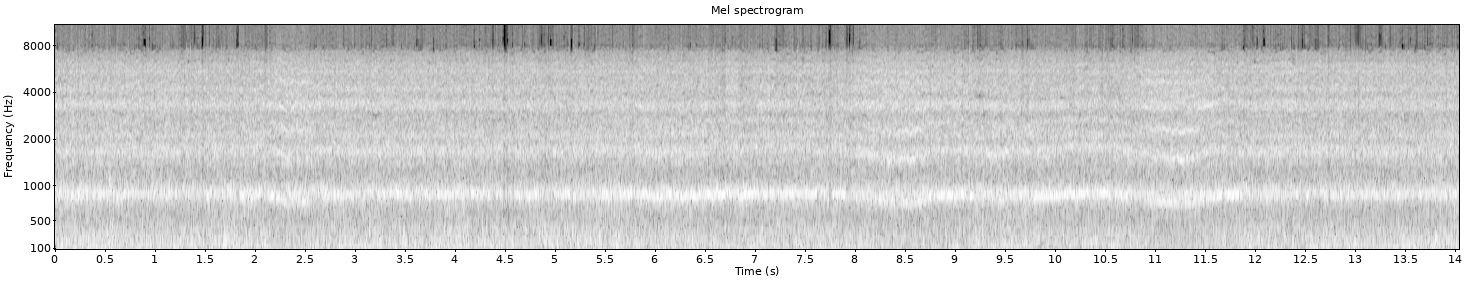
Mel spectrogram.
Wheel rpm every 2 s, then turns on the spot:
230, 230, 230, 230, 220, 220, 230.
none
